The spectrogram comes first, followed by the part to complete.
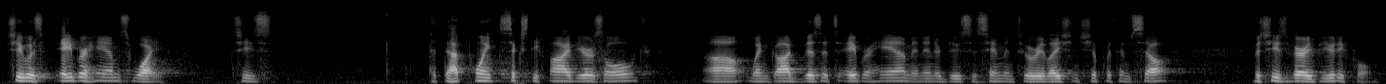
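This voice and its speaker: A man's voice: a little high, little pitch movement, a little slow. Man preaching a conversational sermon. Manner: conversational preaching, asks the congregation "Got it?". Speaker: pastor. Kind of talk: sermon, Bible teaching.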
